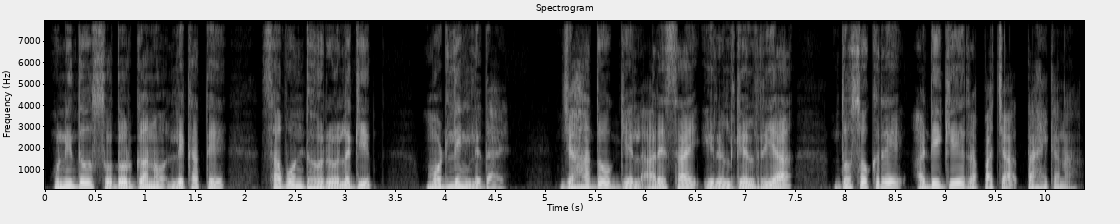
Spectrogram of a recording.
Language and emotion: Santali, neutral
